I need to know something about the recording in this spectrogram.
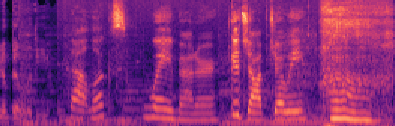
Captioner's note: sighs lovingly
